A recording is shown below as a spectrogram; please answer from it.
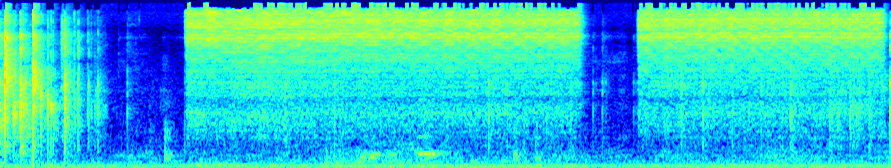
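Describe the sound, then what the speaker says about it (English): Two long, steady bursts of chrome aerosol spray paint hissing, separated by a short pause, after some faint rattling at the start. "once we spray paint the chrome in there"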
